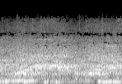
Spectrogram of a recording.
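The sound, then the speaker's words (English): A large stadium crowd in Pittsburgh chants "USA" in unison for President Trump, a loud rhythmic roar of many voices filling the space, dense and continuous over broad background crowd noise. “Yep, and that's the crowd's reaction. USA! USA! USA!”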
